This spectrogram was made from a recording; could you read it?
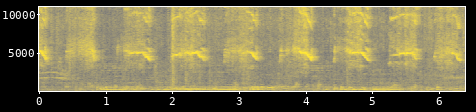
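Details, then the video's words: A hungry pigeon chick begs loudly after a big feed, giving thin, high squeaks repeated in quick bursts over a low, bubbling coo-like murmur. "Baby Pigeon Hungry After Big Feed Loud & Noise"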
